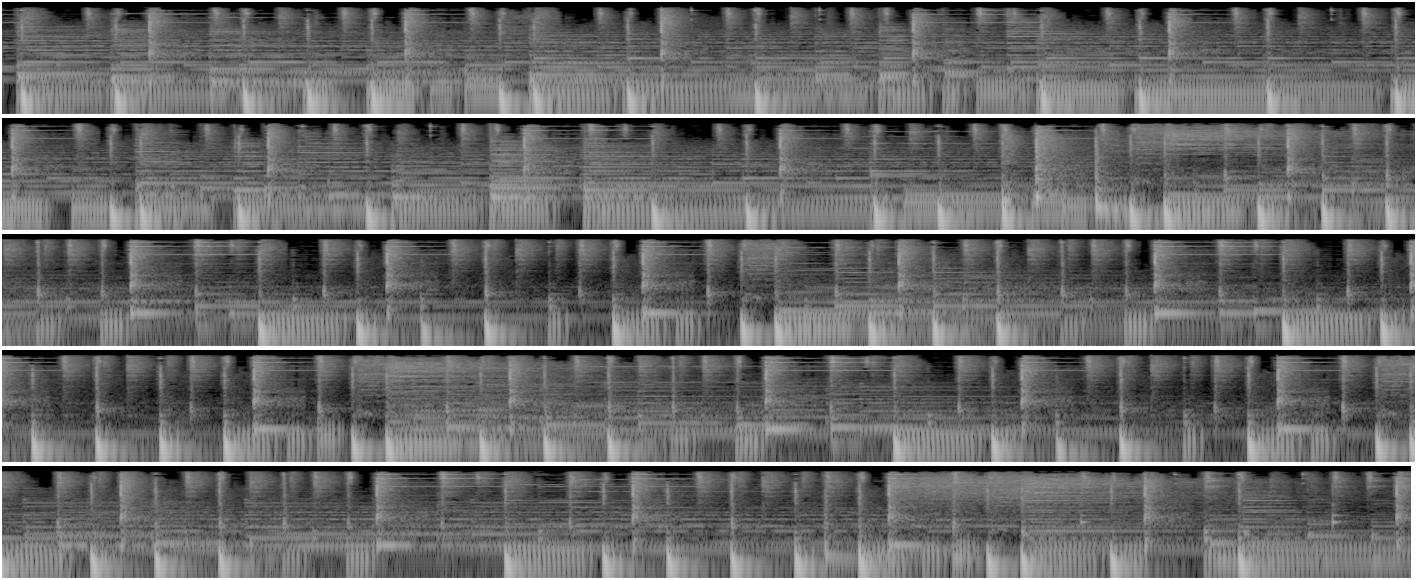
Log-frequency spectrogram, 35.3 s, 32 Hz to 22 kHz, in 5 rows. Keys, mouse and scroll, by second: 1.1-3.0 drag, 4.5-6.1 right drag, 6.5-8.7 right drag, 8.7-10.9 drag, 10.9 right click, 11.1-16.5 middle drag, 16.5-21.7 drag, 20.8 middle click, 21.9 click, 22.0 middle click, 26.1 click, 30.5-31.8 middle drag, 32.0 middle click, 32.2-33.3 drag, 33.3 middle click, 33.7 middle click.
